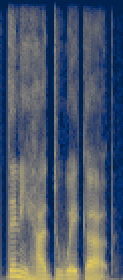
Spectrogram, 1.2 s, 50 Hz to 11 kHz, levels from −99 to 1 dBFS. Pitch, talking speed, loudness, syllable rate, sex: 160 Hz, 290 wpm, -17 LUFS, 6.1 syllables/s, female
